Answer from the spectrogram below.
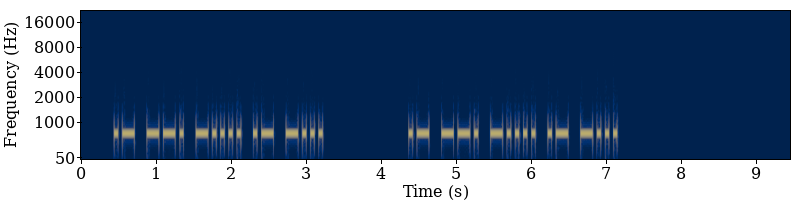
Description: Morse code, heard as a keyed tone, about 22 wpm, 700 Hz. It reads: AG6AB AG6AB
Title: USA Call Signs - 5 Characters - Repeated 2x - 22wpm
